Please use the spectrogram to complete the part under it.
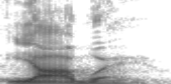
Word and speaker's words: Yahweh: The best known way that people use to pronounce W or YHWH is to put an A and an E in there, two vowels, and they pronounce it Yahweh.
